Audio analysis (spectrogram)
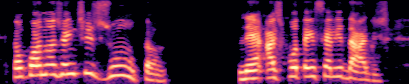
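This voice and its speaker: Recorded dry and close with no echo, a high-pitched woman talks at a fairly slow pace with lively intonation. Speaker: NGO founder and capoeira teacher. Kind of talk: online class. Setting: livestream. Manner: repeats words, filler hesitations.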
